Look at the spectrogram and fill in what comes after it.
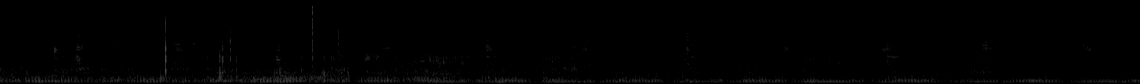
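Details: Soft, steady purr from Tiger, a red pet cat kneading his plush mammoth, a low continuous hum with occasional light rustles and one sharp click near the start.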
